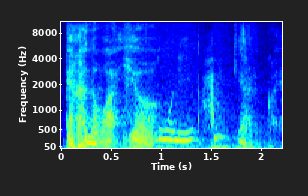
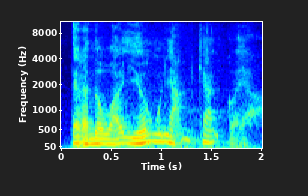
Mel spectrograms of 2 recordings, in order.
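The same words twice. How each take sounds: First: Tender, hushed whisper of God's promise; soft whisper. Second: Said in the usual way. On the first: Shown as a demonstration. Pastor voicing God's comfort to a congregation, whispered.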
